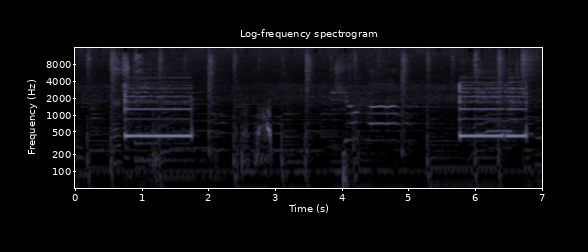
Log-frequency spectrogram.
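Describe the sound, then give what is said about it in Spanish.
Ringback tone of an outgoing telephone call: two steady buzzing tones, each about one second long, separated by a pause of roughly four seconds, with faint rustling in between. “A ver si suena el teléfono. Suena.”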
